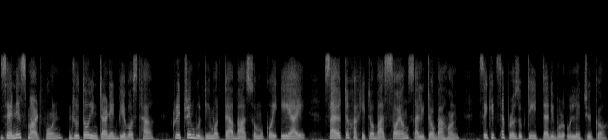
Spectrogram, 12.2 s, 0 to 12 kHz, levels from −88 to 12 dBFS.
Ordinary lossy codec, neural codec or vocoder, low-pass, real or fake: MP3, 96 kbps; codec, 16 kHz, 4 kbps, FreqCodec, smaller model; 7.2 kHz; fake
